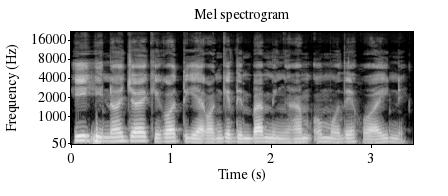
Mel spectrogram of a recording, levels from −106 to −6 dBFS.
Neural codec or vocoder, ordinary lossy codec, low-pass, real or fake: vocoder, 44.1 kHz, 128 mel bands every 256 samples, BigVGAN v2; none; none; fake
